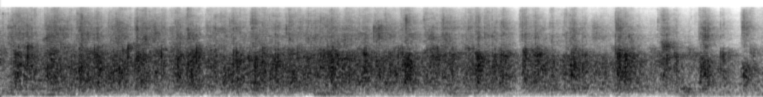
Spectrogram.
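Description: A church congregation applauds, a dense and sustained round of clapping that stays loud and even throughout, with faint voices mixed in.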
